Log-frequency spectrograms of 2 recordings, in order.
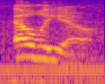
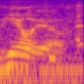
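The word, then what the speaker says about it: Hélio: he's won four indies elio i always call him helio listen i know what it means fellaini said it's it's like you're spelling the word leo l-e-o elio that's his name stop saying people's name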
